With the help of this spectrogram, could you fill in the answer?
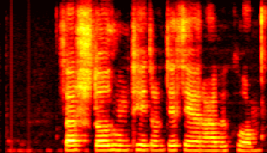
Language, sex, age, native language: Icelandic, female, 11, Lithuanian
